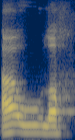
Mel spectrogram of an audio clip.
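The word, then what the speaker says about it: الله: harokat fathah atau dhummah cara membacanya Bukan allah' Ya bukan Au Gak ada flownya tidak boleh manyun Allah Allah Allah Allah bukan Allah ya Allah Allah nah jadi tidak manyun sama sekali nama Arka yang luar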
